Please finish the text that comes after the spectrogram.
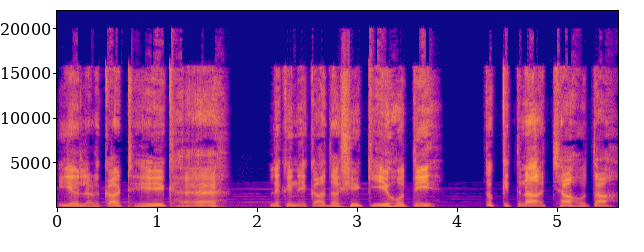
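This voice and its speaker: A man voicing a pious, patient but gently exasperated ashram guru who coaxes in a measured way in a moral story. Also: fairly low pitch, sing-song, no echo, soft background music. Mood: exasperated, instructing. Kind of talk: animated moral story dialogue in Hindi.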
